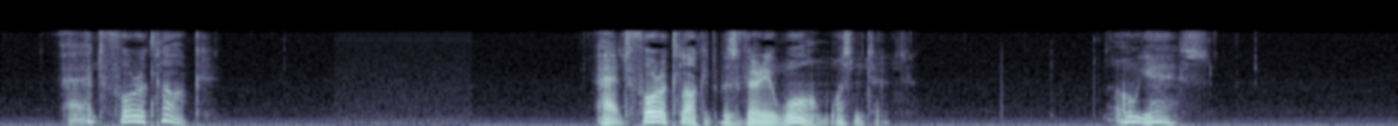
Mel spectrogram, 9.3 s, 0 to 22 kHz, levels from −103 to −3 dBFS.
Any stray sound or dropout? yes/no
no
